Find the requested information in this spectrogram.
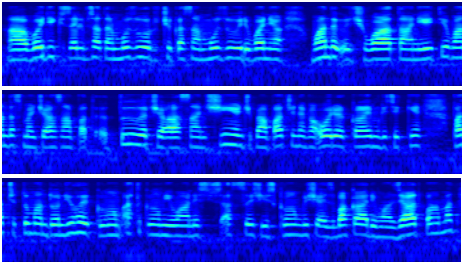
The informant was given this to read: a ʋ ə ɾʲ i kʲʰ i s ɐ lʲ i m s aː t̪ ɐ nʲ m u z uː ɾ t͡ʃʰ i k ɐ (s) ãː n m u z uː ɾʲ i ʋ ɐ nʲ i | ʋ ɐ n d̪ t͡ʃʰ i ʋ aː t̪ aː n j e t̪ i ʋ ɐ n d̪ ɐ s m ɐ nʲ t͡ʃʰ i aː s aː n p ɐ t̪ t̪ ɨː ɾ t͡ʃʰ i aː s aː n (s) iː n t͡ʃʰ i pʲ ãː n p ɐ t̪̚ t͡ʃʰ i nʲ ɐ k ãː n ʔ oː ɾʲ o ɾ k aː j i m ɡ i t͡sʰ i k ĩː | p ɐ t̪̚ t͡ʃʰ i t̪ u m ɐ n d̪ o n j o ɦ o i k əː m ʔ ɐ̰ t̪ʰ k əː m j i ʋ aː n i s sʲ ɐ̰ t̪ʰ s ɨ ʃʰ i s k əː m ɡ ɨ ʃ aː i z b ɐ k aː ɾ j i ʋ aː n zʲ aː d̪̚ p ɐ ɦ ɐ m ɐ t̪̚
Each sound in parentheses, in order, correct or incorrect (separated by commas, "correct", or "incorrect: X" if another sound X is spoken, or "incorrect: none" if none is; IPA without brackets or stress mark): correct, incorrect: ʃ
